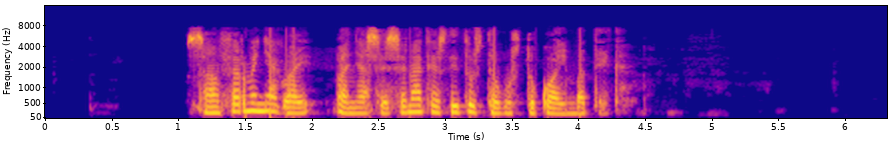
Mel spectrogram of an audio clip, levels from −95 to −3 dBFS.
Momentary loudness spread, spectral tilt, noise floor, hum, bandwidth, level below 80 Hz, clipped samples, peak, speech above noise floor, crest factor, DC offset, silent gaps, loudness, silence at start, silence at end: 8 LU; -5 dB/octave; -77 dBFS; none; 8 kHz; -50 dBFS; under 0.1%; 0 dBFS; 62 dB; 16 dB; under 0.1%; none; -15 LUFS; 1.05 s; 2.1 s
